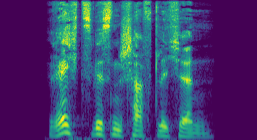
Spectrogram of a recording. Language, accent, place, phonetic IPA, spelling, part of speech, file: German, Germany, Berlin, [ˈʁɛçt͡sˌvɪsn̩ʃaftlɪçn̩], rechtswissenschaftlichen, adjective, De-rechtswissenschaftlichen.ogg
- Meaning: inflection of rechtswissenschaftlich: 1. strong genitive masculine/neuter singular 2. weak/mixed genitive/dative all-gender singular 3. strong/weak/mixed accusative masculine singular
